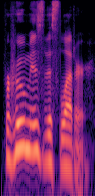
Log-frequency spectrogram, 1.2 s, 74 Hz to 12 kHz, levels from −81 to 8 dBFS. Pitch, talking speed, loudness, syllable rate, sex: 195 Hz, 250 wpm, -16 LUFS, 5.4 syllables/s, female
